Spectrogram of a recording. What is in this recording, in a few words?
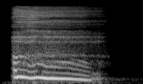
dying, en US; Judicator; Character Voices - English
